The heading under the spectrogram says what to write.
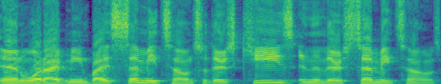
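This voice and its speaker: Loud and bright with a sharp edge, a man's fairly high voice moves with lively intonation. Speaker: music producer streamer. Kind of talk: tutorial. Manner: casual, loose. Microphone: very close to the microphone.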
